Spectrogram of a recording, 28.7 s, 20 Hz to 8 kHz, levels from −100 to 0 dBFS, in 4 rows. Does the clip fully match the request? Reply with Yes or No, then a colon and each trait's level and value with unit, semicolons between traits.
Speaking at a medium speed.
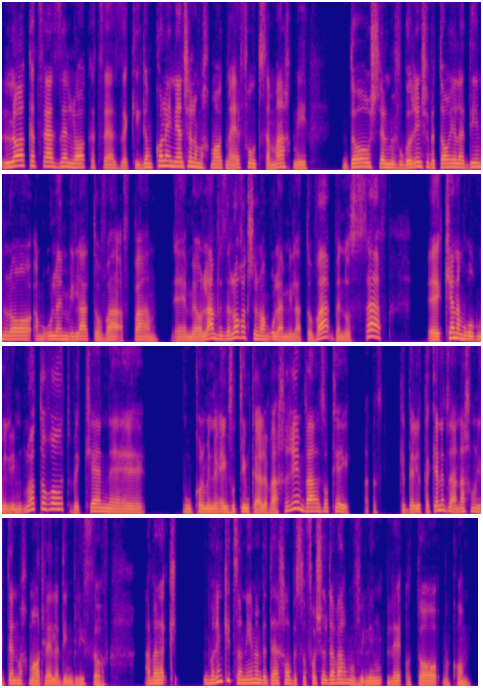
No: fast, 160 wpm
